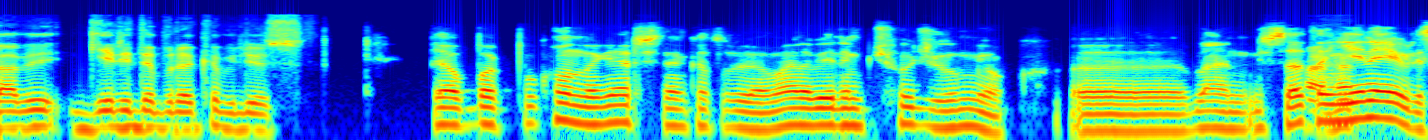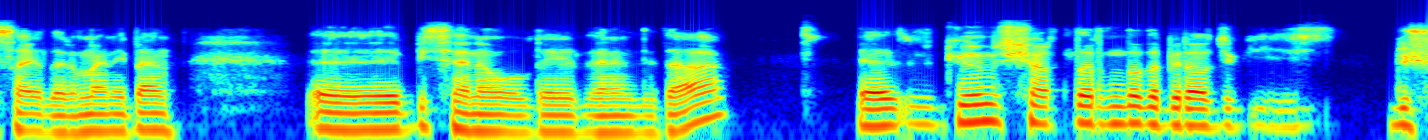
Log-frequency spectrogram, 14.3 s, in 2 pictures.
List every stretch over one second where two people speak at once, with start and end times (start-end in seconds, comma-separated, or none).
none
